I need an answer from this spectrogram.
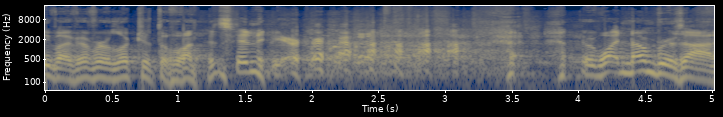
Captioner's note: laughter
